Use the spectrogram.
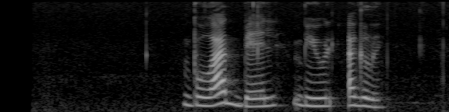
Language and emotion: Russian, positive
